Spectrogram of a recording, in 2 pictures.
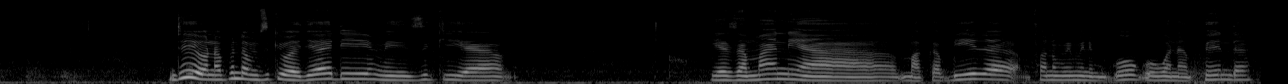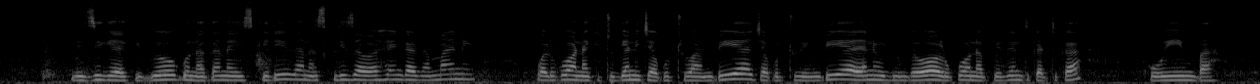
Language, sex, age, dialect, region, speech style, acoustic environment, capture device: Swahili, female, 25-34, Tanzania - Dar es Salaam, Tanzania, relaxed; happy, silence, mobile / macOS / Safari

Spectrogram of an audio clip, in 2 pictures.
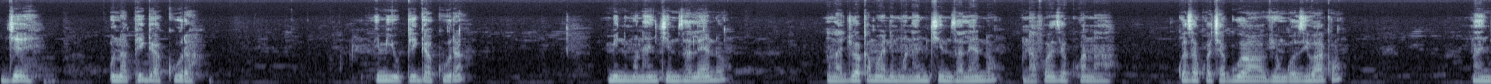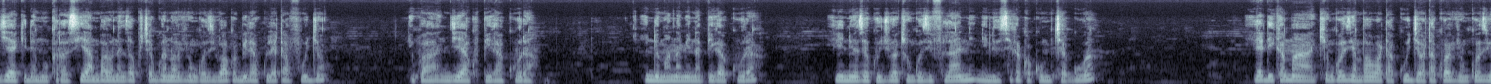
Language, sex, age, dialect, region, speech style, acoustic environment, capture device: Swahili, male, 18-24, Kenya - Nairobi Sheng-influenced, Kenya, relaxed; happy; focused, music; nature; construction; appliances; people talking, mobile / Linux / Chrome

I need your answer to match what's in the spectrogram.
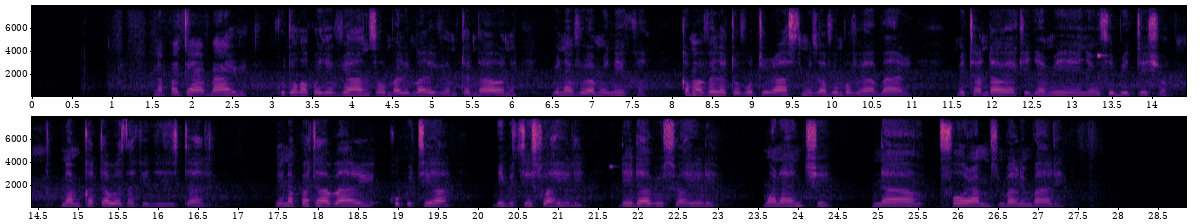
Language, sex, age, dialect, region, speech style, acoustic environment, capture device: Swahili, female, 18-24, Tanzania - Dar es Salaam, Tanzania, relaxed, silence, desktop / Windows / Chrome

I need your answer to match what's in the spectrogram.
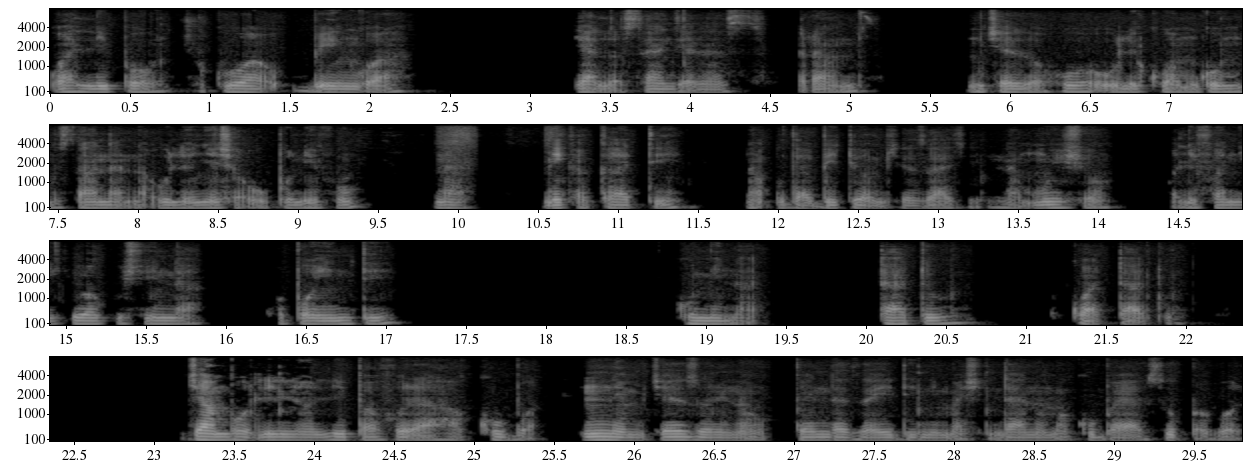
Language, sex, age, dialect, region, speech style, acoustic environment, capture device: Swahili, male, 18-24, Kenya - Nairobi Sheng-influenced, Kenya, tired, silence, mobile / Linux / Chrome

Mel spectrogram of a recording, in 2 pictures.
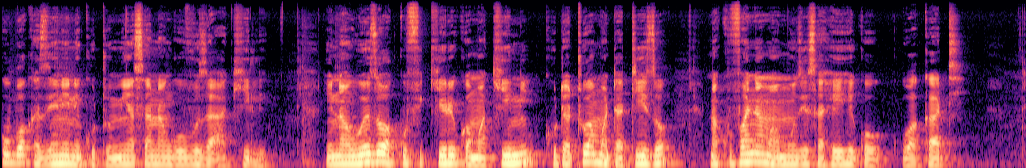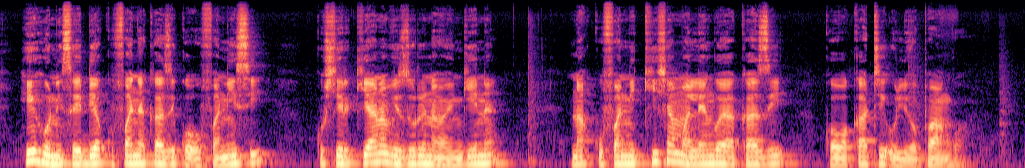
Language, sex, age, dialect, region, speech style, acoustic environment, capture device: Swahili, male, 18-24, Kenya - Nairobi Sheng-influenced, Kenya, relaxed; focused, nature, desktop / Windows / Chrome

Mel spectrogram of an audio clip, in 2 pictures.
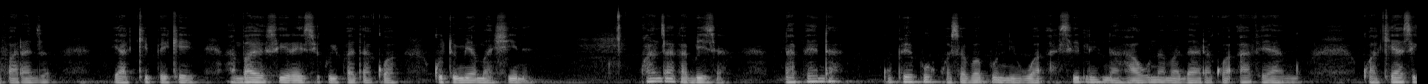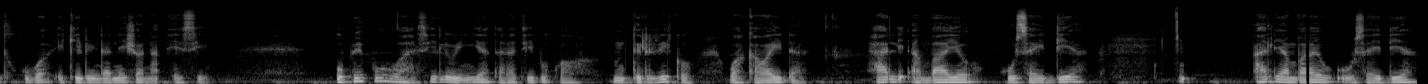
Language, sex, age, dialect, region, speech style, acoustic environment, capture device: Swahili, male, 18-24, Kenya - Nairobi Sheng-influenced, Kenya, focused, nature; silence, mobile / Linux / Chrome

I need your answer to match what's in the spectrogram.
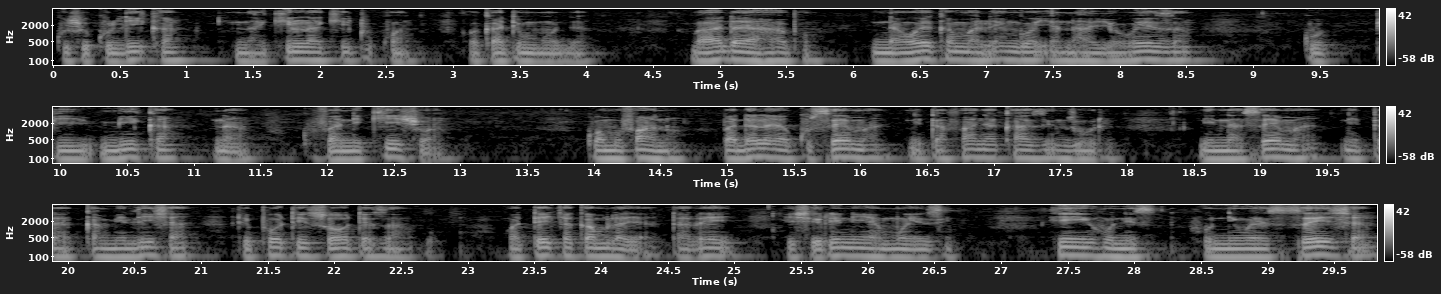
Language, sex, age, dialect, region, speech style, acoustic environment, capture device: Swahili, male, 25-34, Kenya - Nairobi Sheng-influenced, Kenya, relaxed, nature; appliances, mobile / Linux / Chrome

